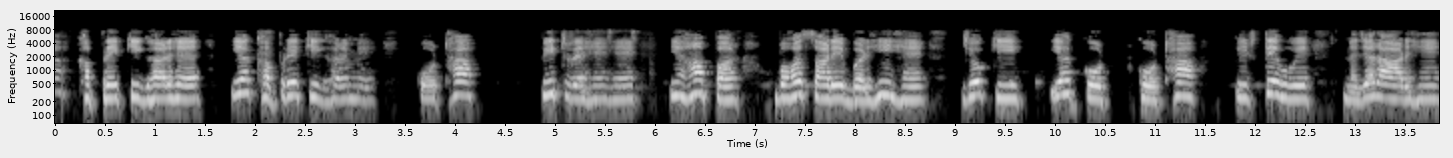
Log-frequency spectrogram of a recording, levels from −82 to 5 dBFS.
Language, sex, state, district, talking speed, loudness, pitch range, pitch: Hindi, female, Bihar, Saran, 130 wpm, -17 LUFS, 225-275 Hz, 235 Hz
